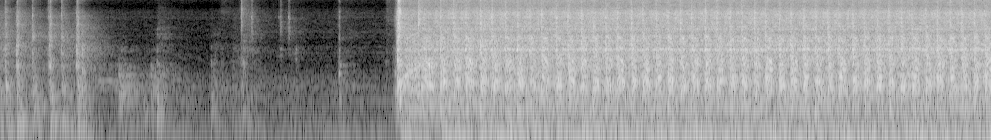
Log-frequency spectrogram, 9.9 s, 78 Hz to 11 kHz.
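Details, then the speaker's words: Alfa Romeo GTV V6 after restoration, engine harness disconnected to crank and circulate oil before first start: the starter spins the engine at an even four beats a second with no knocks or scrapes; normal cranking. "it all sounded okay when cranking so let's connect this back up again"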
